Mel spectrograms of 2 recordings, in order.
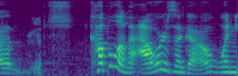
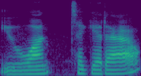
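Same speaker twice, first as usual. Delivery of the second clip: put-on old lady voice dropped low, hushed and sinister; 6 semitones lower, 7 dB quieter than usual. Narrator voicing an old lady speaking to the group; lowered voice. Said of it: "as she lowers her voice and goes".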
